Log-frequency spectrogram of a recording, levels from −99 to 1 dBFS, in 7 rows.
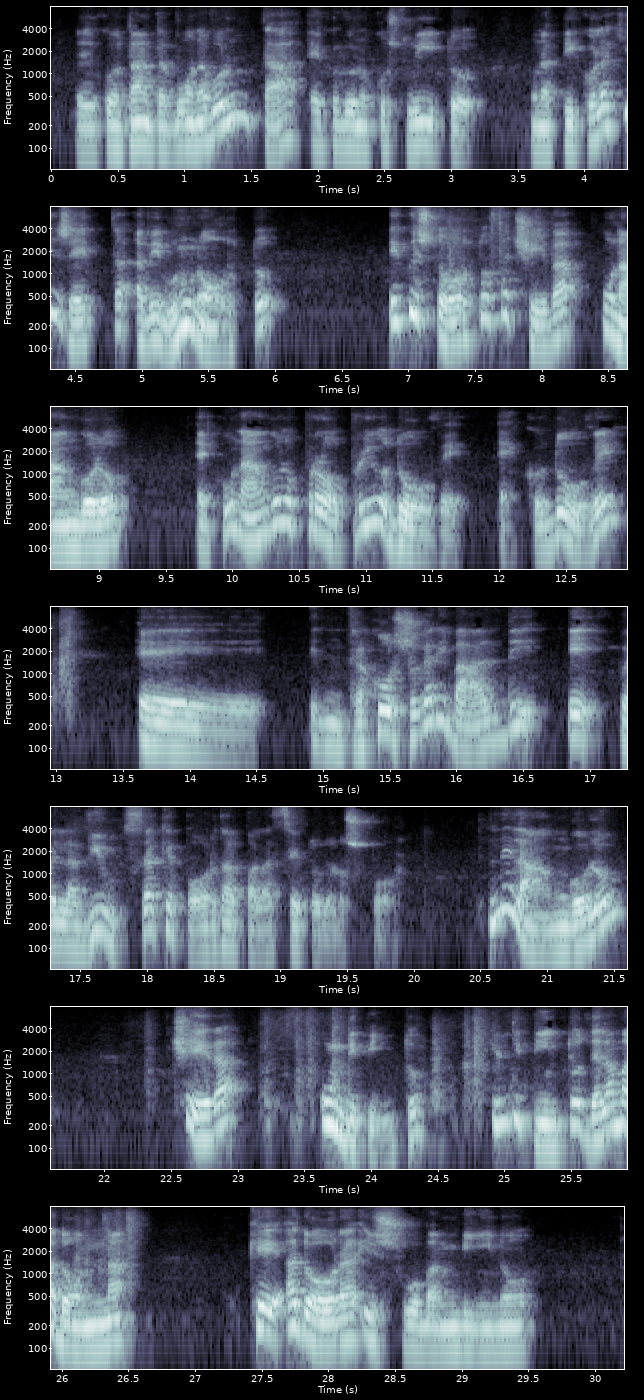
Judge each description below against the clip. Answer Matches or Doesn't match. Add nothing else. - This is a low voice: Matches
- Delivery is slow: Matches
